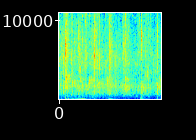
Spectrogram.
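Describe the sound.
Audience applause welcoming a guest speaker at an event: steady, dense clapping from many hands throughout, without pause.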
